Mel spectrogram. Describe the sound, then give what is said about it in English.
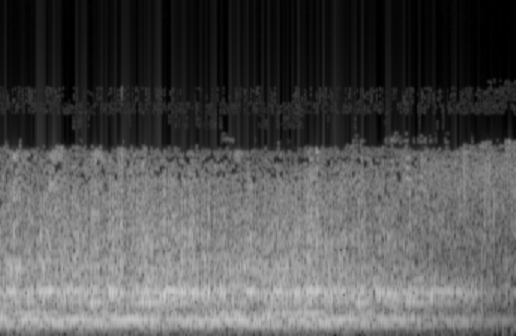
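A twin-engine high-wing plane drones in flight over the Gulf of Mexico: a loud, continuous engine hum with steady tonal throbbing that eases slightly quieter near the end. “Are you sure it's Mandrake's plane? It's Mandrake's ship, all right.”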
